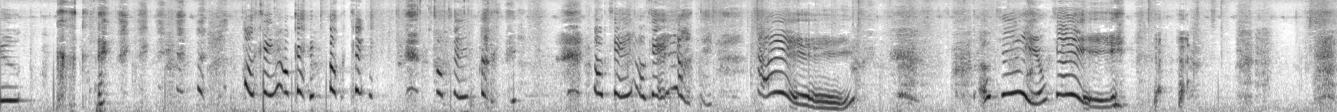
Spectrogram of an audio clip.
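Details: A Siberian Husky greets its owner, who arrived late, with happy, wavering, yodelling woo-woo calls that swoop up and down in pitch.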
